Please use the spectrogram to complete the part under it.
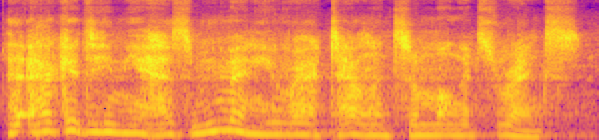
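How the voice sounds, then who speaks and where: An actor voicing the solemn, melancholic mind fragment of a dead scholar in a game, with a measured, theatrical delivery that sinks toward breathy near-whispers. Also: male voice, on the high side, sing-song, fairly bright tone, a little hiss or hum. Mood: solemn, stately. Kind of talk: dramatic game voice acting, slow monologue.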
